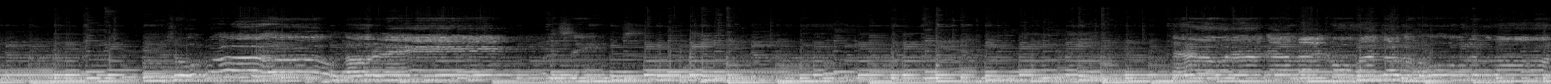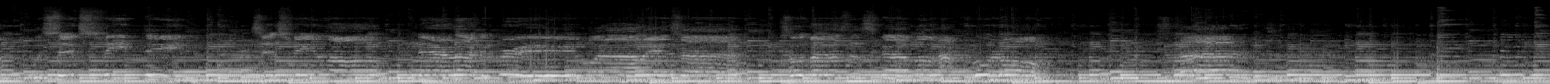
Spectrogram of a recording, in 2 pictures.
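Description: Acoustic guitar fingerpicked in a country-blues style: a steady thumbed bass line under a busy run of plucked melody notes.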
